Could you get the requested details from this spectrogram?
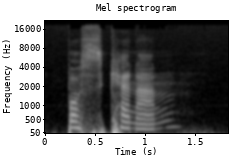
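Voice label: "Boskinning", Cornish; place-names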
